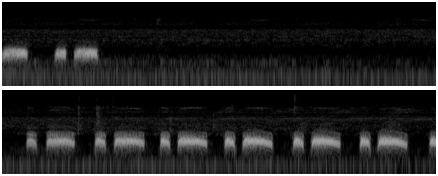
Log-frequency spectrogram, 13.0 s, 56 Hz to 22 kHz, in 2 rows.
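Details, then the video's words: Freshly trapped spotted dove in rapid noon cooing. A few paired coos, several seconds of silence, then a fast unbroken run of short-long coo pairs at a brisk, even pace. "Sấm thổ gù tốc độ, 12h trưa mà bổi quá sung"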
